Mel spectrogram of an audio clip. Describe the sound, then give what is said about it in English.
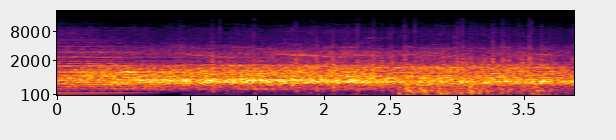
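A crowd-cheering sound effect: a loud crowd cheers and whoops continuously, a dense roar of many voices with scattered claps underneath, steady throughout. “Maybe I'll put some sound effects under that or something.”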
